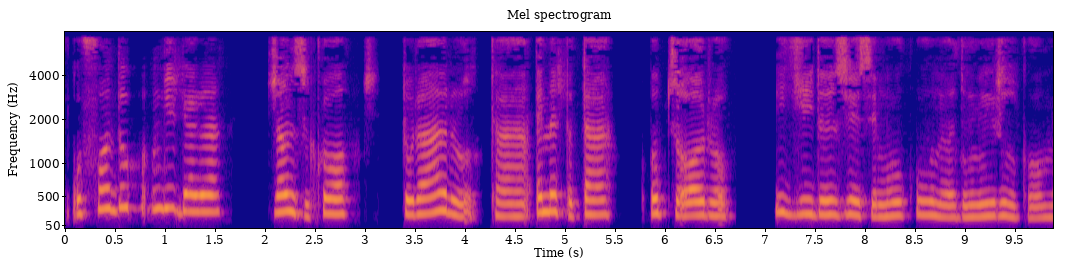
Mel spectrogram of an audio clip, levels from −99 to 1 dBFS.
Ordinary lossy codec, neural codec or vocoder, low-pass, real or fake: MP3, 32 kbps; codec, 16 kHz, 1 kbps, FunCodec, trained on Chinese and English, 50 frames a second; 7.2 kHz; fake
